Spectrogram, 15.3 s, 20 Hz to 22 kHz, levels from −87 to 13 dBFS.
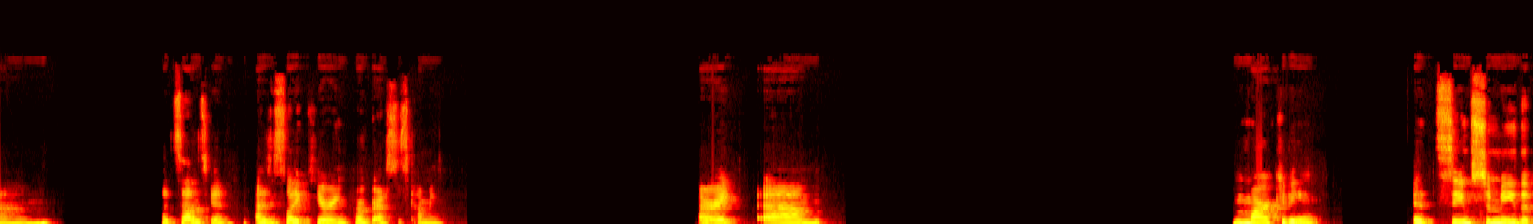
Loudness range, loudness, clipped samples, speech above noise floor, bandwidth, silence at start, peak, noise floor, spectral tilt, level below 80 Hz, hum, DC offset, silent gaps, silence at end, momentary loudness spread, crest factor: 8 LU; -15 LUFS; under 0.1%; over 76 dB; 15.5 kHz; 0 s; 0 dBFS; under -90 dBFS; -4.5 dB/octave; -66 dBFS; none; under 0.1%; 0.70-1.60 s, 4.67-6.94 s, 8.46-12.32 s, 13.43-14.06 s; 0 s; 12 LU; 16 dB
